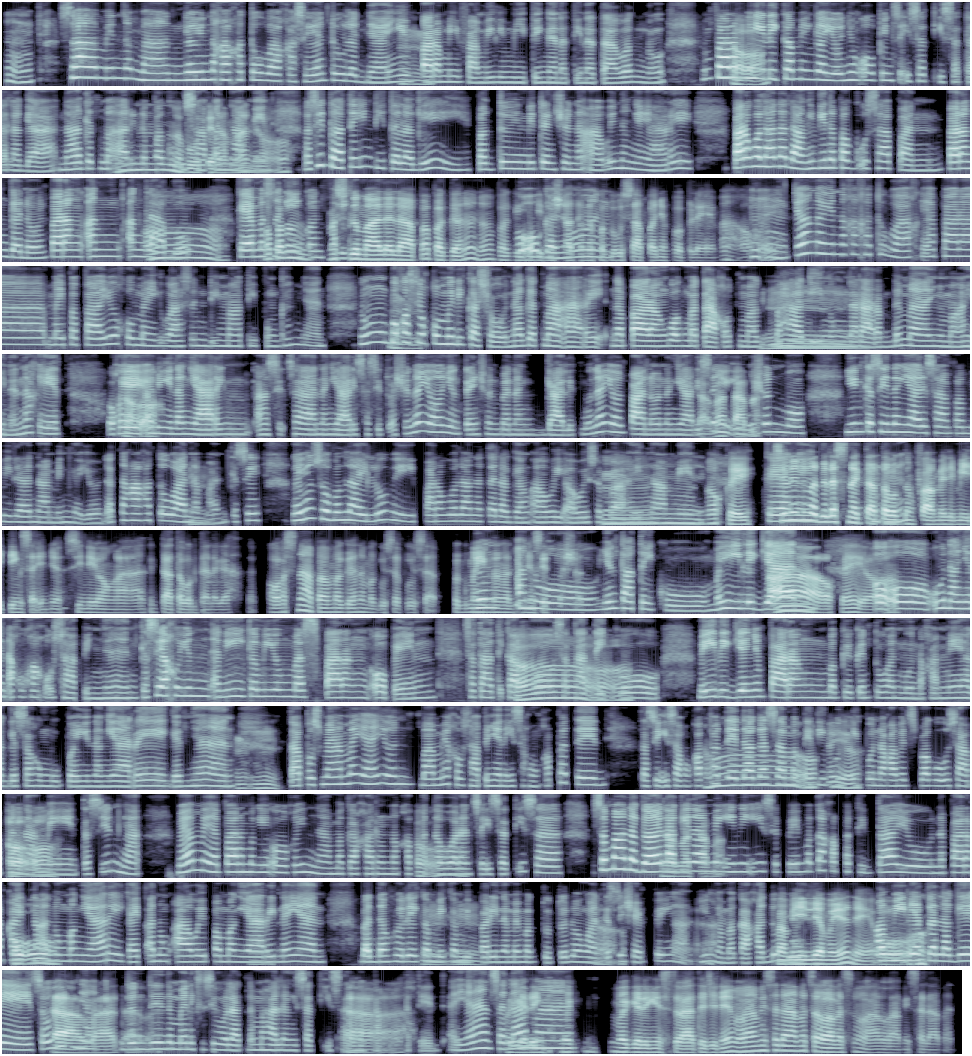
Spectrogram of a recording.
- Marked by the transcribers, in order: drawn out: "Hmm"; other background noise; drawn out: "Ah"; wind; laughing while speaking: "Oo"
- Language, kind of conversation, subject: Filipino, podcast, Paano ninyo hinaharap ang mga away sa bahay?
